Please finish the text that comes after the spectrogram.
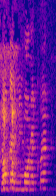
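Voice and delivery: high, fast crackhead voice; Dave Chappelle bit. Retold or imitated. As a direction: rattle it off like the famous sketch. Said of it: "like Dave Chappelle".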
